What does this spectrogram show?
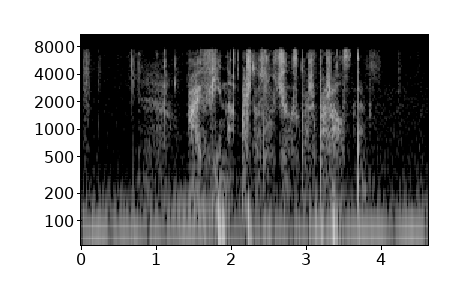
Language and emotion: Russian, neutral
